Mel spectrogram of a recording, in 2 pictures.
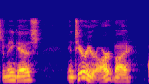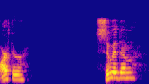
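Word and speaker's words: Suydam: Interior art by Arthur Suedem. I've heard it pronounced Sweedem. I'm going to play it safe and go with Suedem.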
